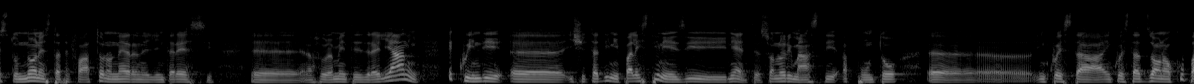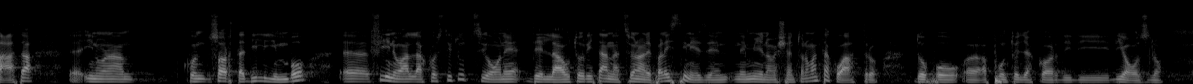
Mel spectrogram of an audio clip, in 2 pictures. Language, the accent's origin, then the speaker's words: Italian; Tuscany, Italy; per me almeno, che così, che io sono toscano e quindi mi ricorda, con tanti olivi, tante vigne, mi ricorda molto anche appunto la Toscana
